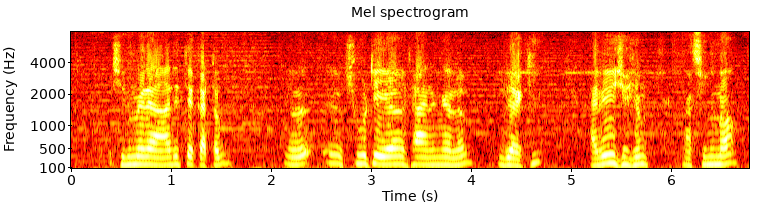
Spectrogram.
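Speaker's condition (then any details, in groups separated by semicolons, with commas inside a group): Cerebral palsy; body weakened, incurable; speech hard for listeners, needed weeks to adjust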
